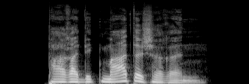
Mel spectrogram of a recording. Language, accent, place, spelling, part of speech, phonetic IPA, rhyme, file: German, Germany, Berlin, paradigmatischeren, adjective, [paʁadɪˈɡmaːtɪʃəʁən], -aːtɪʃəʁən, De-paradigmatischeren.ogg
- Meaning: inflection of paradigmatisch: 1. strong genitive masculine/neuter singular comparative degree 2. weak/mixed genitive/dative all-gender singular comparative degree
